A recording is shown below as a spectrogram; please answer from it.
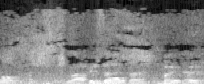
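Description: Men talking in a lo-fi phone recording, with a steady hiss under the voices.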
